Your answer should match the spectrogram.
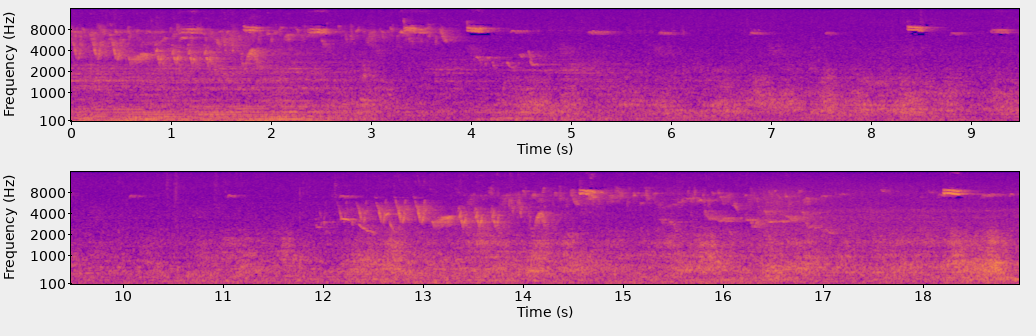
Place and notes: Au bord du Sierroz, essais de la sono du festival Musilac sur l'esplanade du lac du Bourget, avant cinq soirées fortes en décibels.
